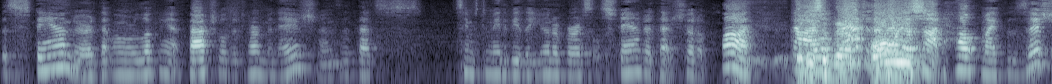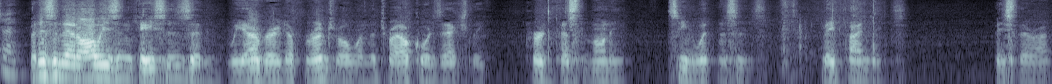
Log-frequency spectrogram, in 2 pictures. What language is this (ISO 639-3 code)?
eng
